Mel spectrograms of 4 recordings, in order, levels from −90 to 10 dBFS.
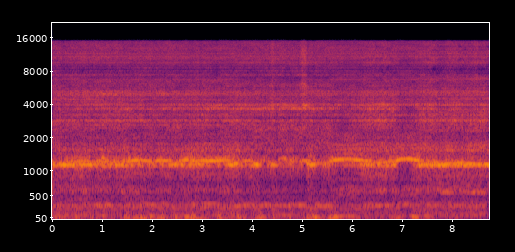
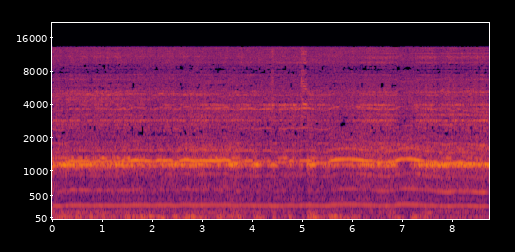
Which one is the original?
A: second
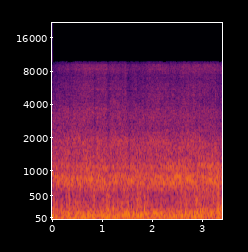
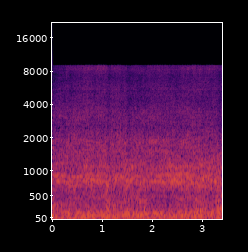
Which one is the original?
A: first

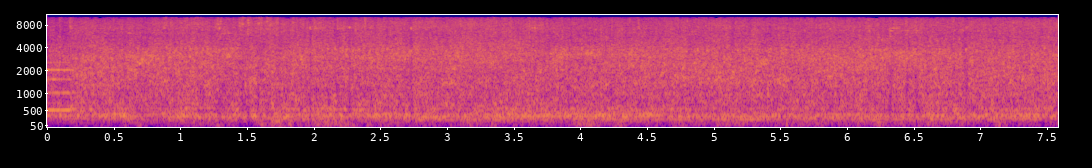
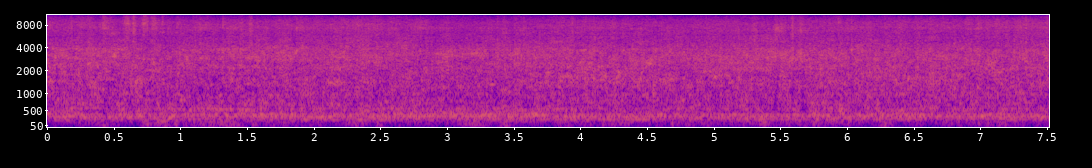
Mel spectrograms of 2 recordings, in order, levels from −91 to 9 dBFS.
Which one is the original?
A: first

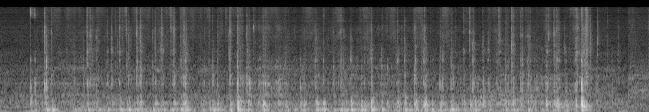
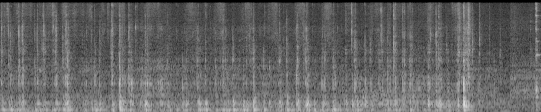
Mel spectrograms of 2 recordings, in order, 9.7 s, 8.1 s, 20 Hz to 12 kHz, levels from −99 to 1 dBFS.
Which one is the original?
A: second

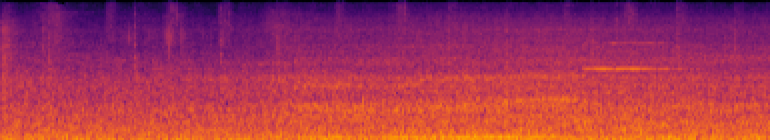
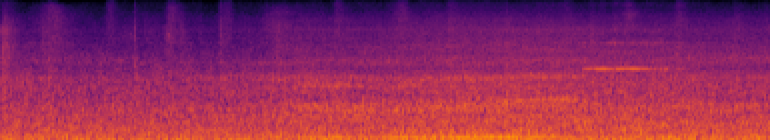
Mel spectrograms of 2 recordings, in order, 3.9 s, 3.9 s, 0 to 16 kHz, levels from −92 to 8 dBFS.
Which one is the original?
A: first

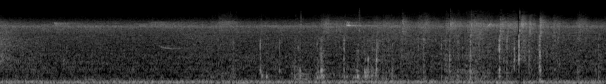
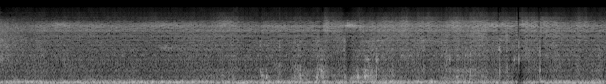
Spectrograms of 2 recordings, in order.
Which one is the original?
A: first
